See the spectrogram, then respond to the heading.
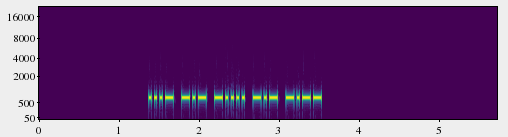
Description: Morse code, heard as a keyed tone, about 34 wpm, 700 Hz. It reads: VK6KY
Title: DXCC-100 Call Signs - 5 Characters - Repeated 2x - 35wpm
